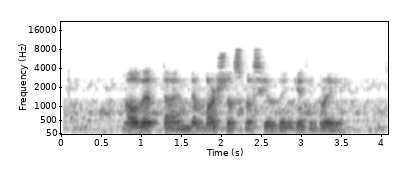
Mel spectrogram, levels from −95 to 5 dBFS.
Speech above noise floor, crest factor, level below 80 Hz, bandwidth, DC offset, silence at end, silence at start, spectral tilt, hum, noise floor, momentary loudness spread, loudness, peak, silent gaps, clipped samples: 23 dB; 20 dB; -68 dBFS; 8.4 kHz; under 0.1%; 0.1 s; 0.1 s; -5 dB/octave; none; -52 dBFS; 8 LU; -30 LUFS; -12 dBFS; none; under 0.1%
